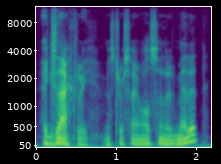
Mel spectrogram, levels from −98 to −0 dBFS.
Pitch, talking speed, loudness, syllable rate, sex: 95 Hz, 110 wpm, -23 LUFS, 6.1 syllables/s, male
